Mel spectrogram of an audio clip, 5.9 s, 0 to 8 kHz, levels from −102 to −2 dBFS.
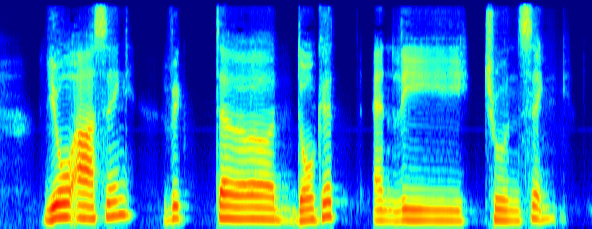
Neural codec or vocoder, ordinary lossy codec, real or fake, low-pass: codec, 16 kHz, 0.5 kbps, X-Codec, HuBERT features, trained on LibriSpeech; MP3, 64 kbps; fake; 7.2 kHz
